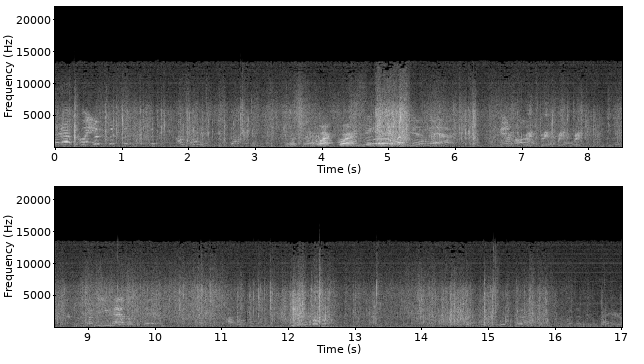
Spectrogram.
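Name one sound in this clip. Several adults chat and laugh together close by in a room.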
